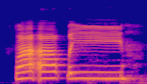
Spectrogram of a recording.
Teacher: یا ساکن سے پہلے قاف کے نیچے زیر ہے تو یا مدہ، یا مدہ کو ہم نے 1 الف 2 حرکات کے برابر لمبا کر کے پڑھنا ہے۔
